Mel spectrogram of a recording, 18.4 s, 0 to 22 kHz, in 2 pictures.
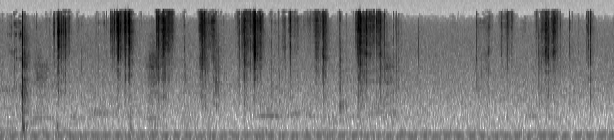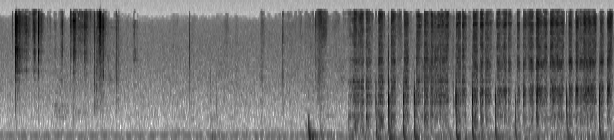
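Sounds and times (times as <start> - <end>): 
pencil ticking and scratching: 14.4 - 18.4.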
